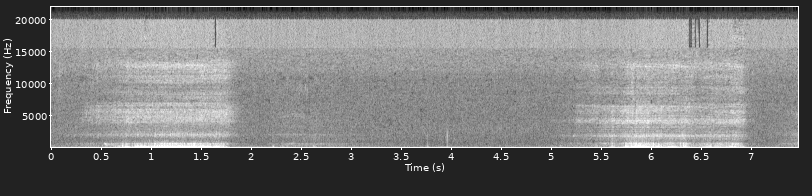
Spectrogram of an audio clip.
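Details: Two loud, rattling snores about five seconds apart with quiet breathing between; ordinary snoring.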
